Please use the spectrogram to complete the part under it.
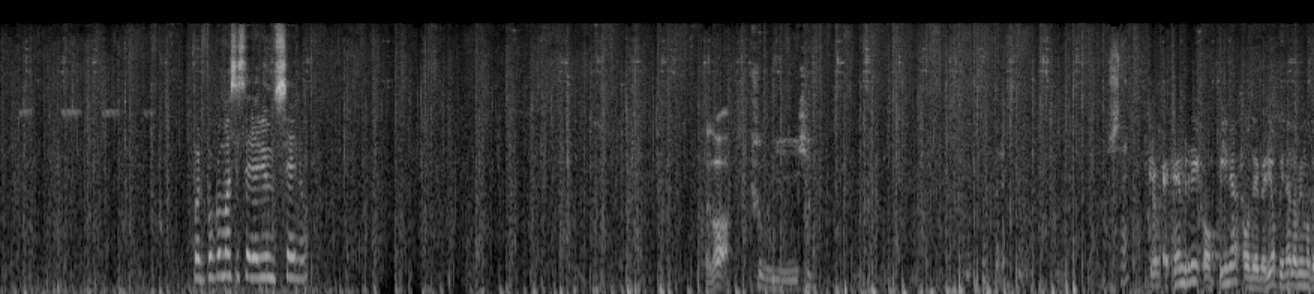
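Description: Horse hooves clop steadily on a dirt trail.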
